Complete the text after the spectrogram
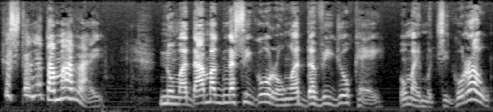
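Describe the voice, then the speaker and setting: A woman's voice: medium pitch, sing-song, unhurried, bright, forceful tone, no echo, full character voice. A woman with an Ilocano accent playing a brash, carefree village wife in a comedy radio drama.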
